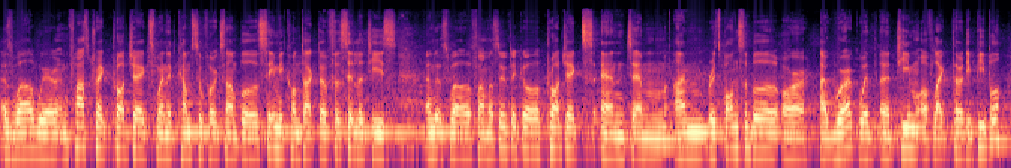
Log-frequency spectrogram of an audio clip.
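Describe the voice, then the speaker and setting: A man from Germany giving a conference presentation, halting and full of restarts, laughing easily. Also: medium pitch, fairly even intonation, background noise. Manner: hesitant, many fillers and restarts, laughs easily. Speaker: conference speaker.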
